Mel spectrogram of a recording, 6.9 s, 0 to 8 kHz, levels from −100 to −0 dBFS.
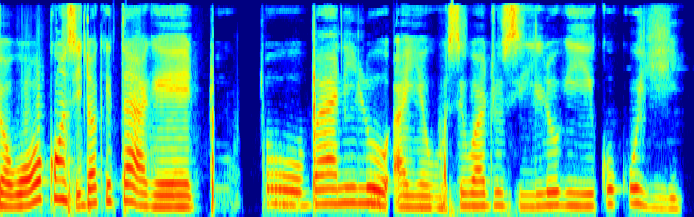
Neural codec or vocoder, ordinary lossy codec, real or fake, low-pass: none; AAC, 32 kbps; real; 7.2 kHz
